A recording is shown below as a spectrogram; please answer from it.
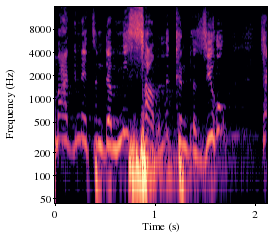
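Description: A man preaching loudly and rapidly into a handheld microphone, his delivery fast and rhythmic.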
